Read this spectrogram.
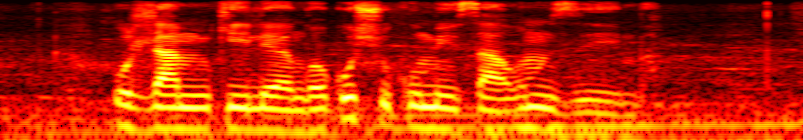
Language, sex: Xhosa, male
